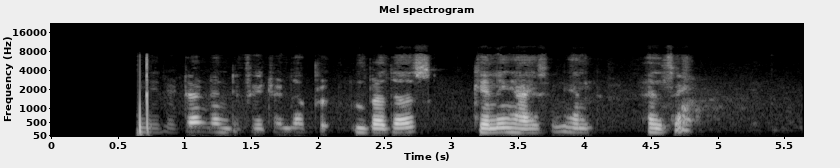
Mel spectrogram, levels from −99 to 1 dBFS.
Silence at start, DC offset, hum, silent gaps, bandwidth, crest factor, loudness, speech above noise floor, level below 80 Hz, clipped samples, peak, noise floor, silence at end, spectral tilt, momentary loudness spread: 0.65 s; under 0.1%; none; none; 7.6 kHz; 20 dB; -30 LUFS; 41 dB; -76 dBFS; under 0.1%; -10 dBFS; -69 dBFS; 0.8 s; -4.5 dB/octave; 17 LU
